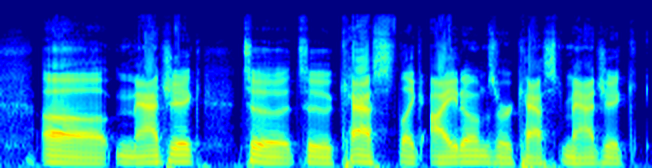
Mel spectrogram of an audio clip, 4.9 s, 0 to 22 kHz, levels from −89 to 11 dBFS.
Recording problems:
none

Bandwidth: 15.5 kHz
